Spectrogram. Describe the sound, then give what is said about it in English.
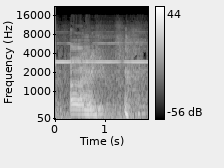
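A fire alarm gives off a thin, steady high-pitched tone throughout, faint, while a person's voice briefly speaks over it. “What's sorry, your fire alarm? Fire alarm.”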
